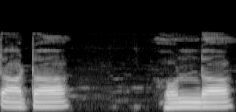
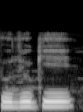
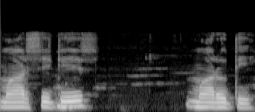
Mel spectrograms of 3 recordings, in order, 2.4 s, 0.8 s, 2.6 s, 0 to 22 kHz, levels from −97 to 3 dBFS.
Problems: none marked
